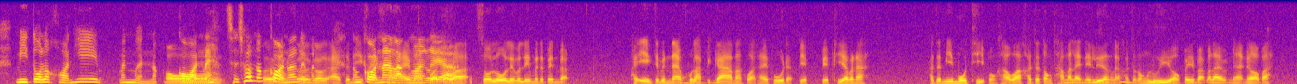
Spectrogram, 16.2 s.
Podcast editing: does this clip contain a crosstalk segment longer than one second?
Yes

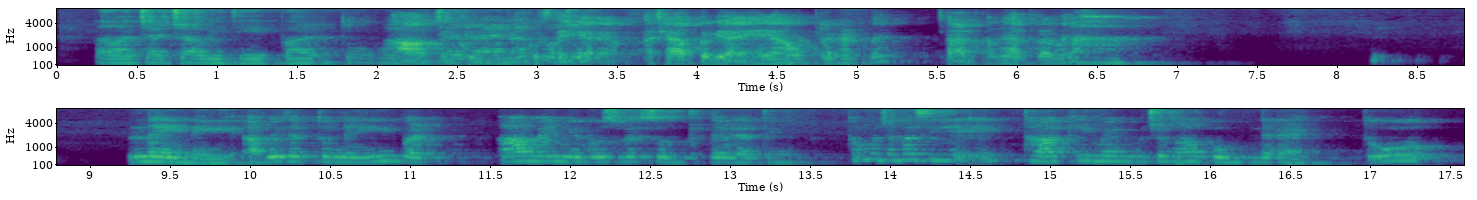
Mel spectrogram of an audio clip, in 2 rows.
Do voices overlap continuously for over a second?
Yes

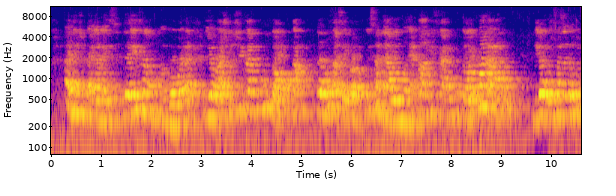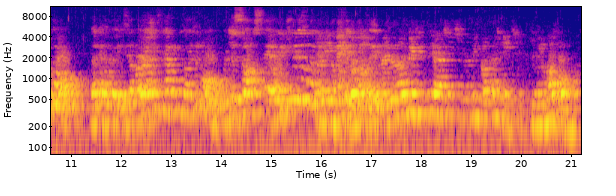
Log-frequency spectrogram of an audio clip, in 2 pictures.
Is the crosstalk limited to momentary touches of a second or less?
No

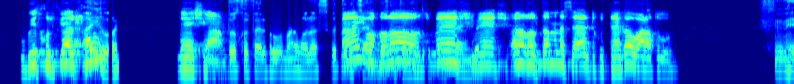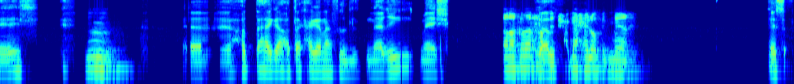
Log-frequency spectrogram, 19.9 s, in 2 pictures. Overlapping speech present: Yes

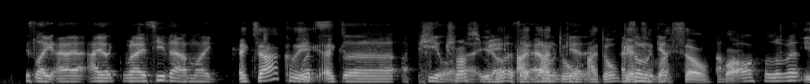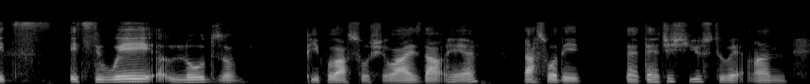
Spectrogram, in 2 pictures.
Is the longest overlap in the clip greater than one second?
Yes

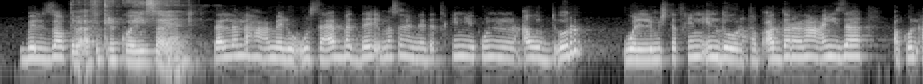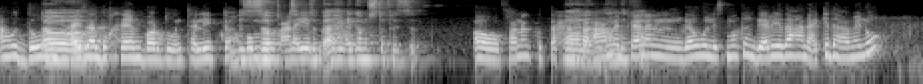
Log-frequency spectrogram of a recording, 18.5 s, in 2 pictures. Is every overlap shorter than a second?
No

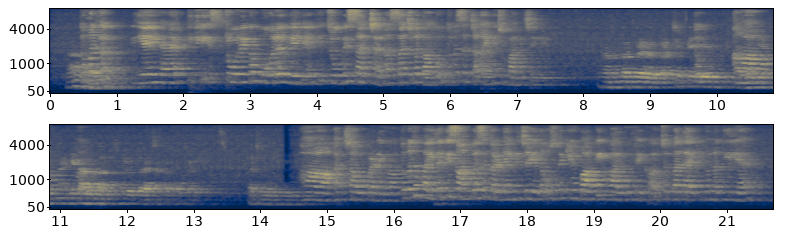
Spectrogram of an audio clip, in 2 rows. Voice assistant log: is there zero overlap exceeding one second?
Yes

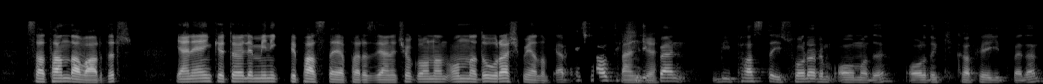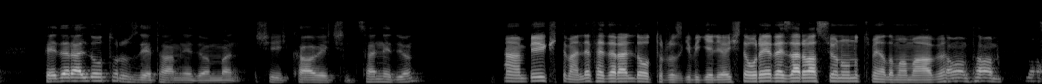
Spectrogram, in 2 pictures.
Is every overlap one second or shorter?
Yes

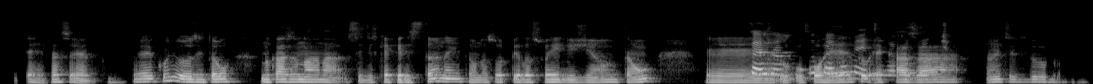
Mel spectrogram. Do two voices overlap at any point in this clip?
Yes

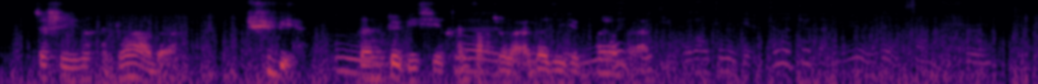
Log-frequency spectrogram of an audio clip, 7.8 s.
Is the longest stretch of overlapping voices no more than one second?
No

